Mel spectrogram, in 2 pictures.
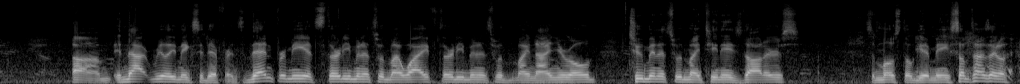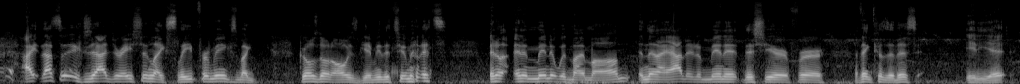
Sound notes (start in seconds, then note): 9.5 audience laughs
